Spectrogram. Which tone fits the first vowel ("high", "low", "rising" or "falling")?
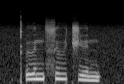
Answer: high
